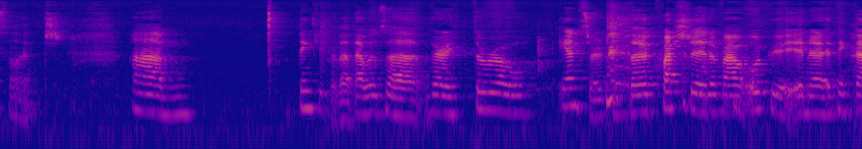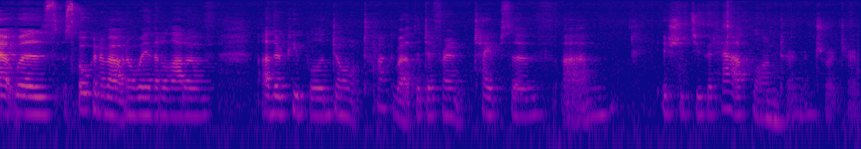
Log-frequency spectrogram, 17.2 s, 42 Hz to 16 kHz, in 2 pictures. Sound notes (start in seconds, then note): 6.0 chuckles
